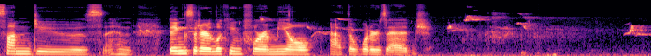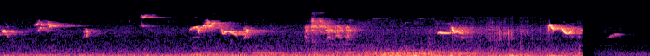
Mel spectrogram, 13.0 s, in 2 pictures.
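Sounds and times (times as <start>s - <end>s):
songbird chirping: 0.3s - 12.9s
faint low rumble: 4.2s - 12.4s.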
